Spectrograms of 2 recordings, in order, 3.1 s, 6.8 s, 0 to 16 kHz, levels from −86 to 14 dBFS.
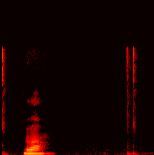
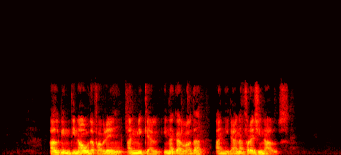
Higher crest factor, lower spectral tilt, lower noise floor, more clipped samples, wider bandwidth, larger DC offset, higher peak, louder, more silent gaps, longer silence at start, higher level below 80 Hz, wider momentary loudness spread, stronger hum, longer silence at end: about the same, 18 dB vs 16 dB; about the same, -7 dB/octave vs -7.5 dB/octave; first, -78 dBFS vs -73 dBFS; neither; first, 11.5 kHz vs 7.4 kHz; neither; second, -16 dBFS vs -2 dBFS; second, -28 LUFS vs -17 LUFS; neither; second, 0.05 s vs 1 s; second, -78 dBFS vs -58 dBFS; first, 21 LU vs 10 LU; neither; second, 0.4 s vs 1.15 s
